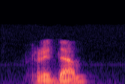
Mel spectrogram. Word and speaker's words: Prudhomme: Prudhomme. It's French, and yeah, have fun trying to pronounce it whenever you do try.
